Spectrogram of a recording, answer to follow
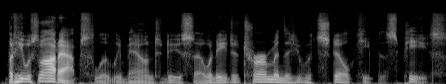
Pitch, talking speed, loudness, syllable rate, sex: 95 Hz, 255 wpm, -23 LUFS, 6.2 syllables/s, male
